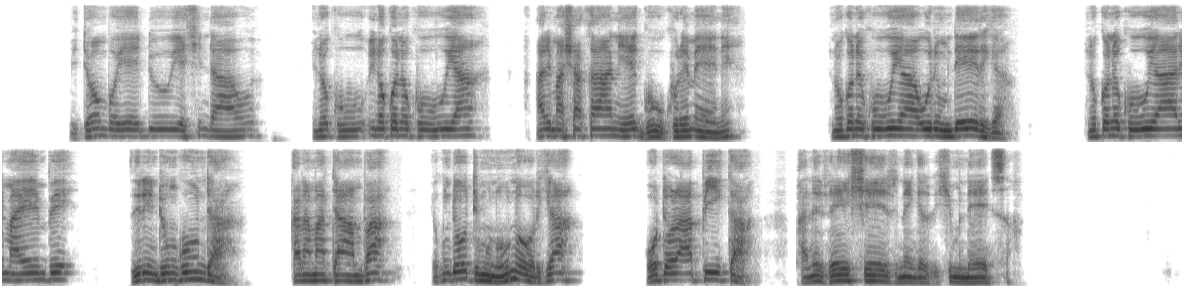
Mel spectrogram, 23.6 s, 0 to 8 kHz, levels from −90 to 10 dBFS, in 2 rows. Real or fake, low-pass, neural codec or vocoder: real; 7.2 kHz; none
